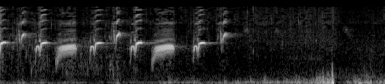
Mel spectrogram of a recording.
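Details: Loud male black-winged myna giving a series of harsh, squawking notes. Short clipped chirps alternate with longer buzzy rasps, about one each half second, before the bird falls quiet over low background noise.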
